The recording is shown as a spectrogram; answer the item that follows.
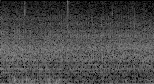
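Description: Steady low rumble of distant traffic, with wind on the microphone.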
